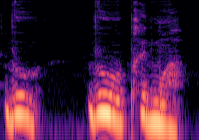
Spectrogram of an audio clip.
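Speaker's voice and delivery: high, loud, emotional exclamation; overcome with emotion. A narrator's reading. Patient reaching for the young woman, overcome with emotion. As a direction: draw it out high, overwhelmed to see her. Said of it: "d'une voix tremblante d'émotion".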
